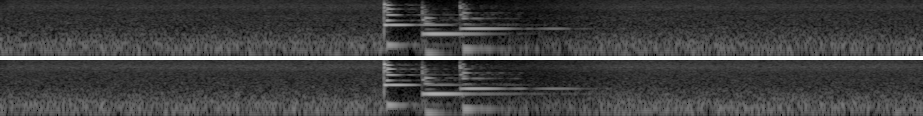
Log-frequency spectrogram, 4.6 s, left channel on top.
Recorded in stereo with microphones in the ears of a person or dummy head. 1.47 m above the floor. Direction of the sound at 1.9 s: Centre (ahead or behind).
